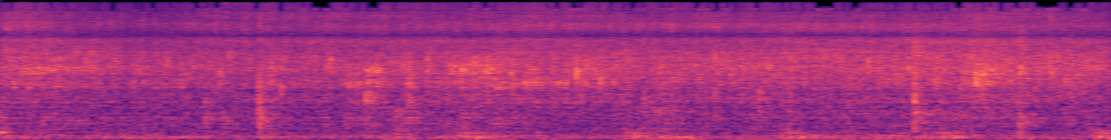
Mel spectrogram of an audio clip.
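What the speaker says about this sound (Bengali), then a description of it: "লাল লাল করে সব মাথাগুলো ভেজে নিয়েছি।" Catla fish heads frying in hot oil give a steady, dense sizzle with scattered crackles and pops, loud and close throughout with no talking.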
